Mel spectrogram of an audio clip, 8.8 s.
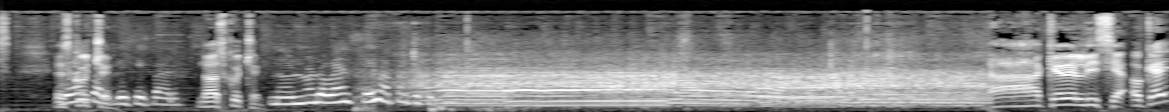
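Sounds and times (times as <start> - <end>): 
speech: 0.4 - 4.6, 7.8 - 8.7
Nissan Micra small car driving: 2.8 - 7.5
Nissan Micra tires squealing: 2.9 - 7.5.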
